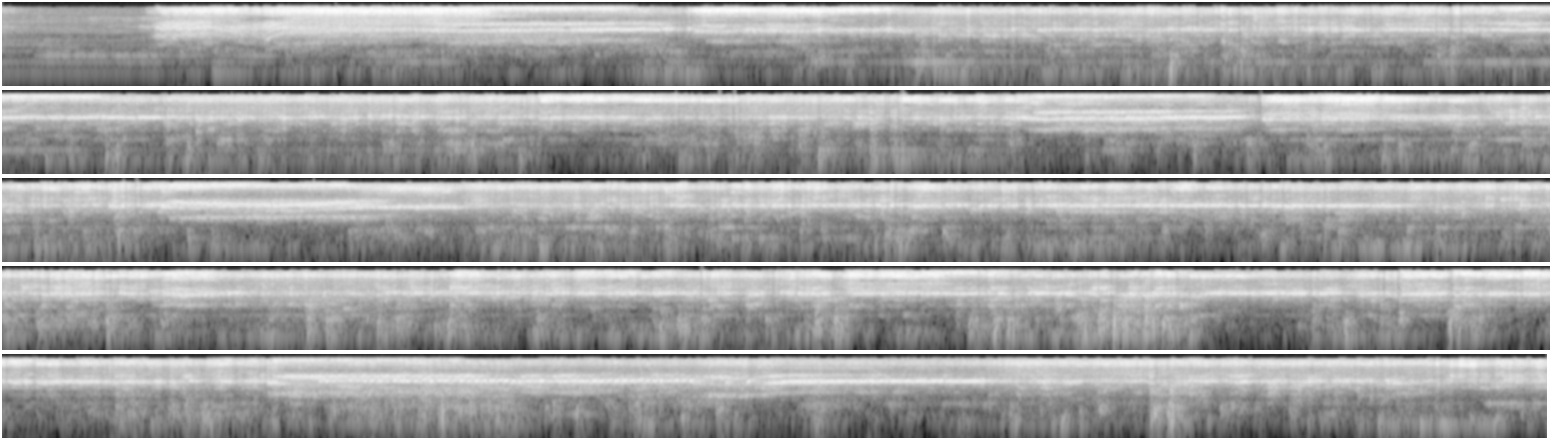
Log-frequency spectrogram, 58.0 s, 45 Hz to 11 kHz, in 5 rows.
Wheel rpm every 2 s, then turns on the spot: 40, 210, 220, 230, 230, 230, 230, 230, 230, 230, 220, 230, 210, 230, 230, 230, 230, 230, 230, 230, 230, 230, 230, 230, 210, 200, 230, 230, 230.
none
